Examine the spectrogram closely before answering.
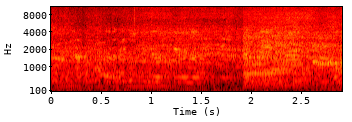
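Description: A race car engine drones as the car drives past.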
